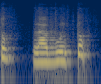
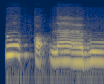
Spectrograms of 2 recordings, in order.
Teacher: Kat situ dekat tengah-tengah ayat ada huruf qalqalah. Kita baca dengan melantun.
